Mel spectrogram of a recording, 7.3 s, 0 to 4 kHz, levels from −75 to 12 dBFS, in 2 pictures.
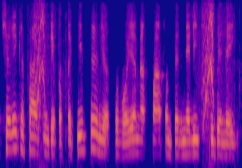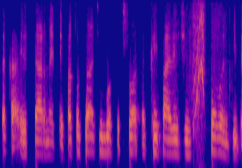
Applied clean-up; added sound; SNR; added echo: neural mask model RNNoise.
